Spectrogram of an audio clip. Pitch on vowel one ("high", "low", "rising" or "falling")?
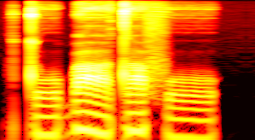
low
